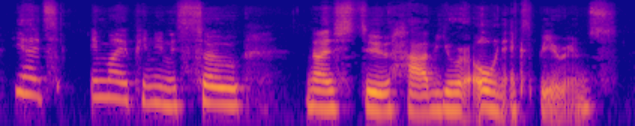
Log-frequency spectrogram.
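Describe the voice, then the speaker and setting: A woman with a Finnish accent talks at a fairly slow pace with a medium pitch and very wide pitch swings. Her tone is dark and mellow. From Finland. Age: 20s. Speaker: university student and streamer. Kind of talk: casual podcast interview. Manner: halting.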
